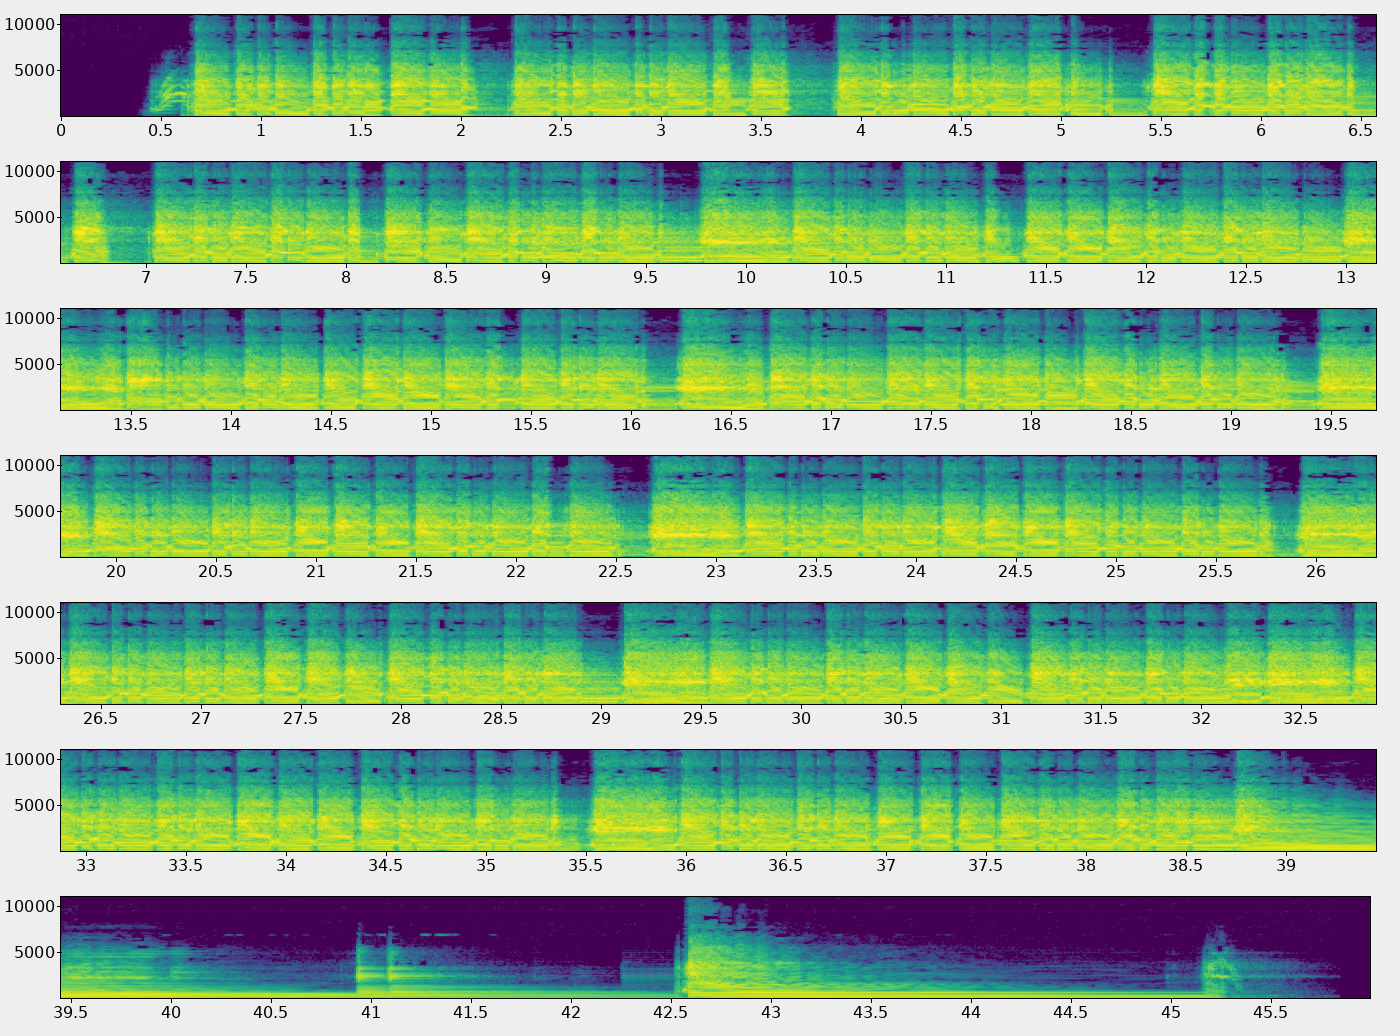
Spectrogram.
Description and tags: rattle that E
low distortion, almost surf rock but a bit of country. Or more western than country. Maybe even call it somebody trying to run out of Texas into New Mexico only for the engine to sputter every few seconds
electric, surf, licks, western, guitar, clean, country, running, e, notes, texas, sorta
